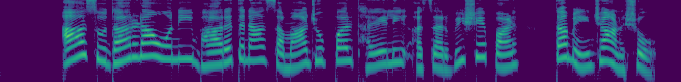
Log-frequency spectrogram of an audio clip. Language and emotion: Gujarati, neutral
